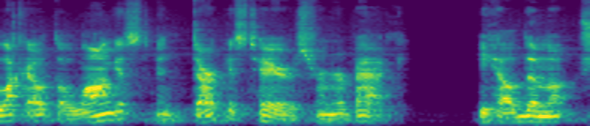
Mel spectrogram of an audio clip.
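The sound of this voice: Against a quiet background, the speaker uses an unforced reading voice.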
